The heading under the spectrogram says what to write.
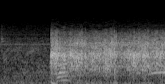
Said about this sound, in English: An extremely loud applause here in Mission Control. Control. Extremely loud applause as Apollo 13 on main chutes comes through loud and clear on the television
